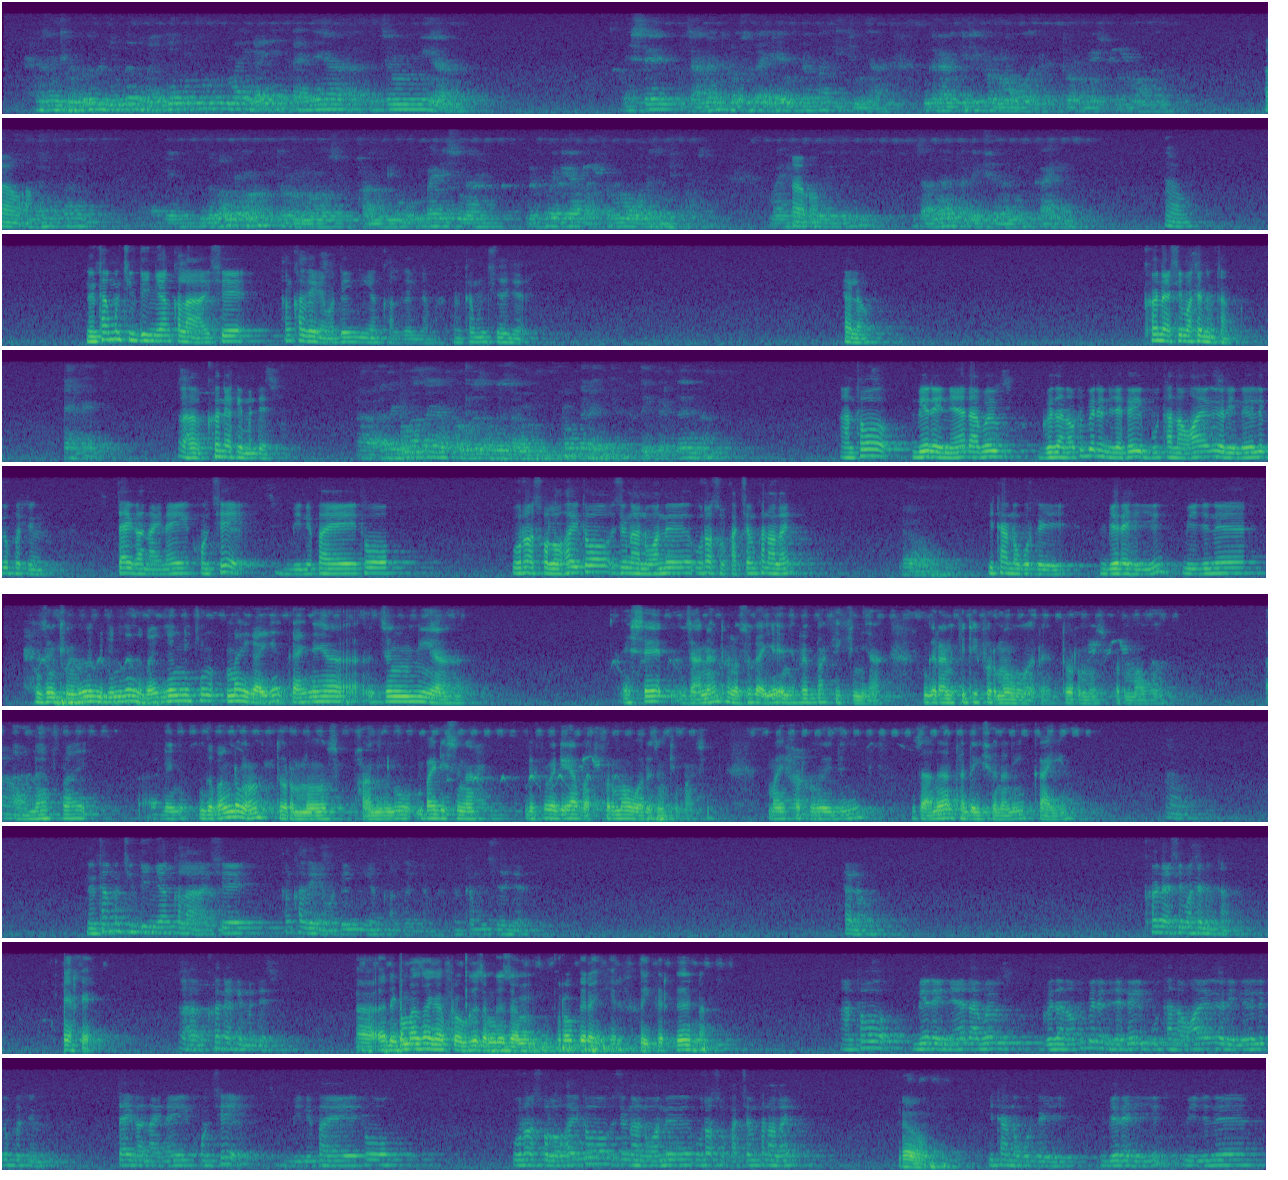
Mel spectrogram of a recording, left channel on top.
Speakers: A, on the right; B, on the left.
A: जोंथिंबो बिदिनो जाजोबबाय जोंनिथिं माइ गायो गायनाया जोंनिया एसे जानो आन्थाल'सो गायो बेनिफ्राय बाखिखिनिया गोरान खेथिफोर मावो आरो थरमुसफोर मावो
B: औ
A: आना फ्राय ओरैनो गोबां दङ थरमुस फानलु बायदिसिना बेफोरबायदि आबादफोर मावो आरो जोंथिं बांसिन मायफोर
B: औ
A: होयैदोंङो जानो आन्था दै सोनानै गायो
B: औ नोंथांमोनथिनि दैनि आंखाला एसे आंखाल जायो नामा दैनि आंखाल जायो नामा नोंथांमोनथिं जायगाया हेल' खोनायासै ए माथो नोंथां
A: खोनायाखै
B: ओहो खोनायाखैमोन दे
A: ओ ओरैनो मा जायगाफ्राव गोजान गोजानफोराव बेराय हैैफेरखो होनदां
B: आंथ' बेरायनाया दाबो गोजानावथ' बेरायनाय जायाखै बु भुटानावहाय ओरैनो लोगोफोरजों जायगा नायनाय खनसे बिनिफ्रायथ' अरुणाचलावहायथ' जोंना न'आनो अरुनाचल खाथियावनोखा नालाय
A: औ
B: इथा नगरखै बेरायहैयो बिदिनो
